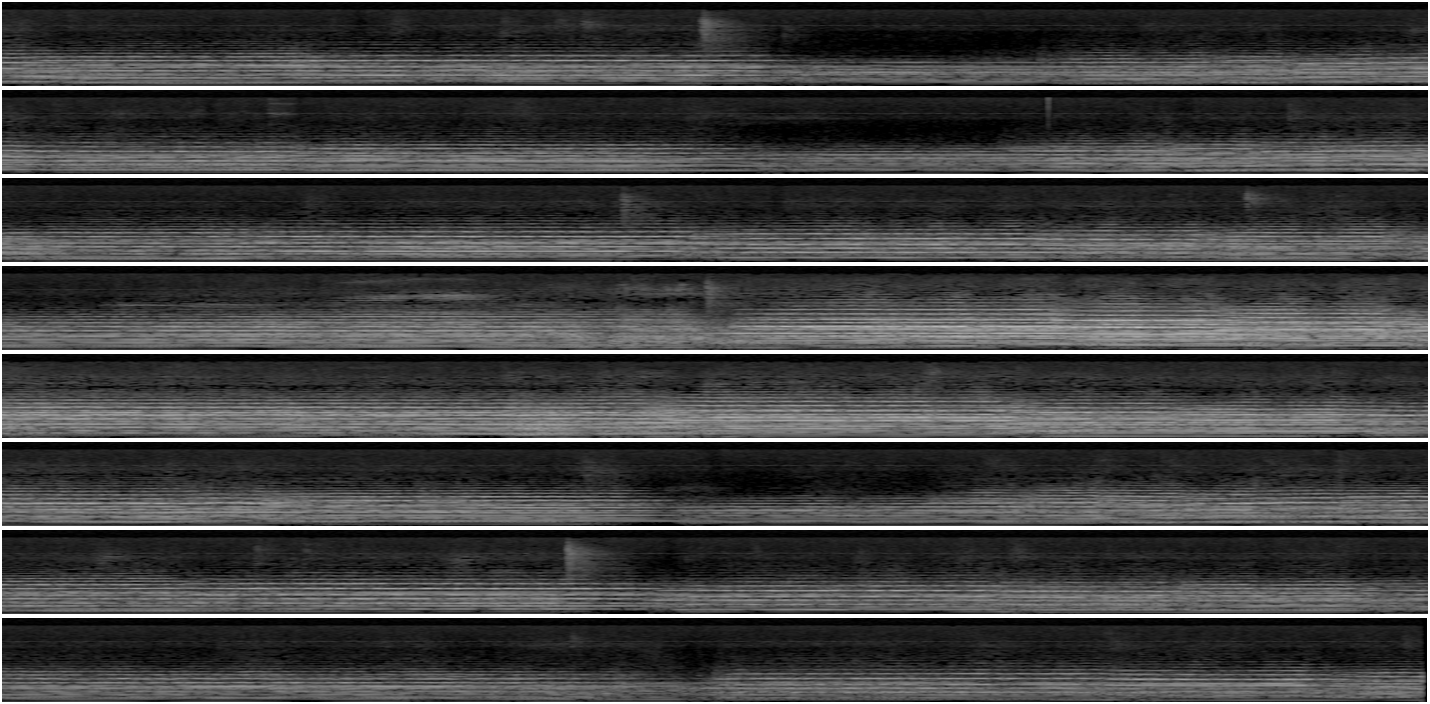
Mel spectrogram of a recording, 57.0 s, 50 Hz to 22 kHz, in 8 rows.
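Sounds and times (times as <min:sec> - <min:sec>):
brass band playing chords: 0:00.0 - 0:57.0.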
